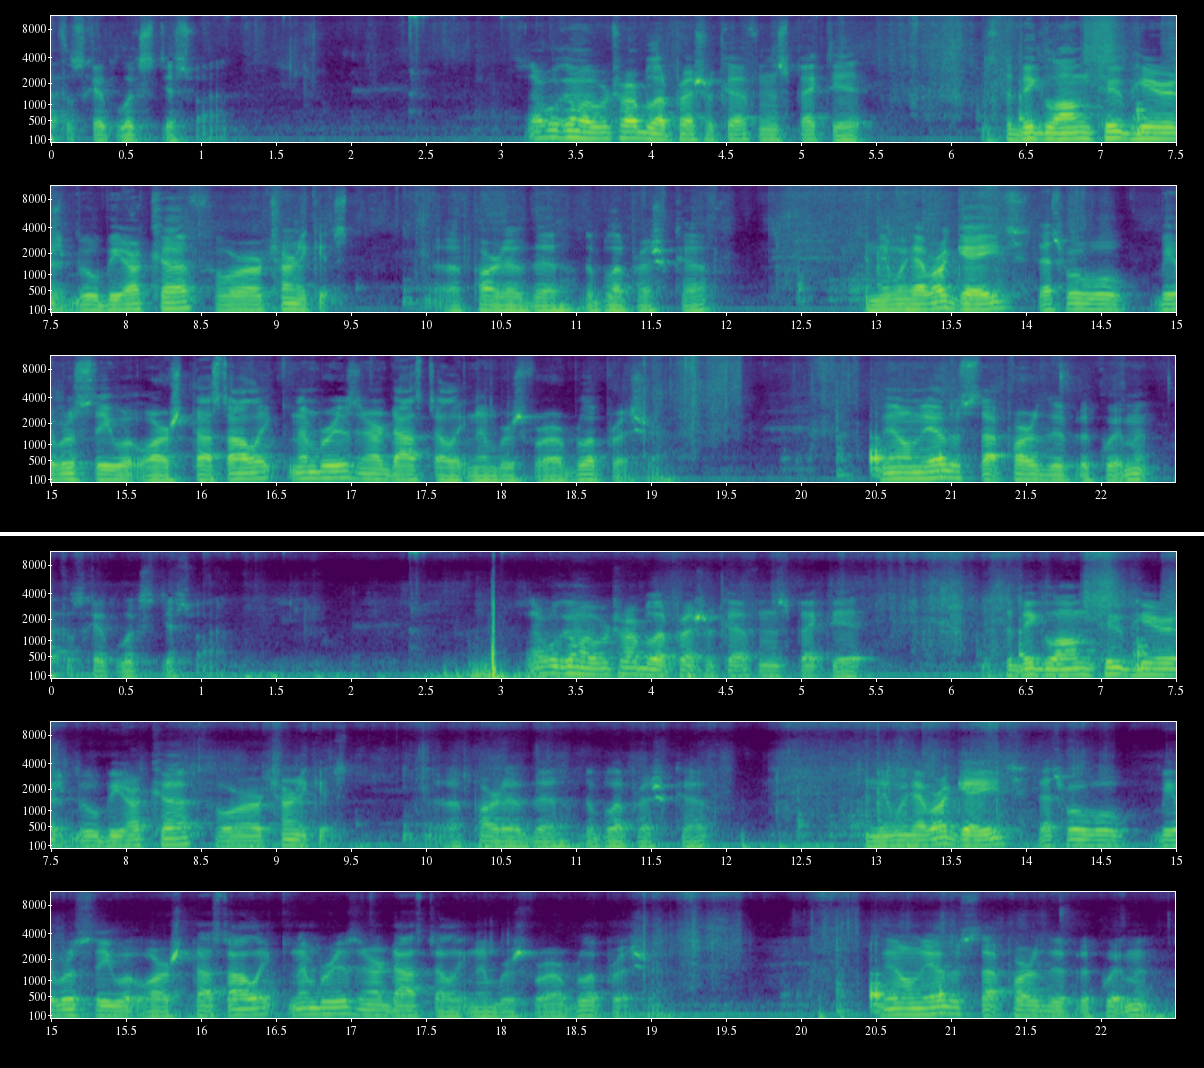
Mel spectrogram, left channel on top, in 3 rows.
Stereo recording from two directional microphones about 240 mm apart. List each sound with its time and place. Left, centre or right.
0.1 s speech: left
3.2 s speech: left
13.0 s speech: left
20.6 s speech: left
